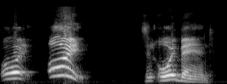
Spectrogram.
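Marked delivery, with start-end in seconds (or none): 0.0-0.9 put-on Irish accent. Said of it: "an Irish accent ... talks like this".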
